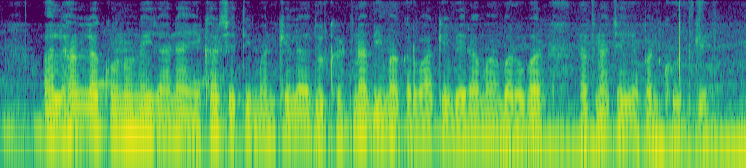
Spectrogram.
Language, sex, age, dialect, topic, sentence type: Chhattisgarhi, male, 18-24, Western/Budati/Khatahi, banking, statement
